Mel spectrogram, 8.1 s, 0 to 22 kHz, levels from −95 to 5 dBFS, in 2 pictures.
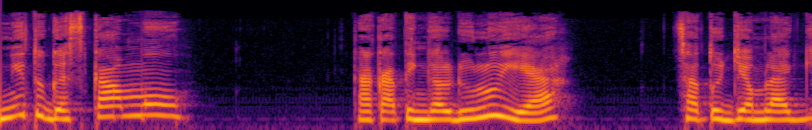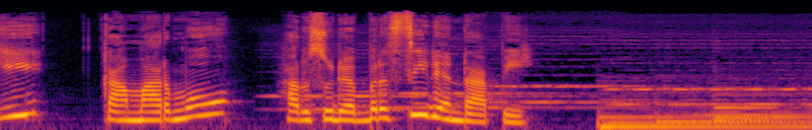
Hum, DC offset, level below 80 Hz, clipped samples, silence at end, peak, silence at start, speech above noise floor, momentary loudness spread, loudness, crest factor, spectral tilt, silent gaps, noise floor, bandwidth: none; under 0.1%; -36 dBFS; under 0.1%; 0 s; -2 dBFS; 0 s; 49 dB; 12 LU; -17 LUFS; 16 dB; -4 dB/octave; none; -64 dBFS; 16 kHz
